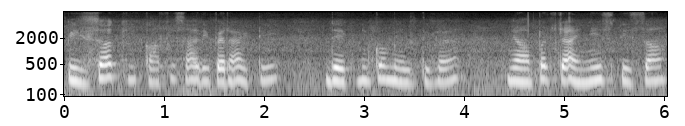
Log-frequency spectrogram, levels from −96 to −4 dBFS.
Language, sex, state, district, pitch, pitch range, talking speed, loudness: Hindi, female, Haryana, Rohtak, 215 Hz, 200-225 Hz, 140 wpm, -18 LUFS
